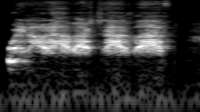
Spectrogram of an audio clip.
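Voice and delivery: breathless cry; whispered despair. Retold or imitated. To her husband, whispered and tearful. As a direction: whisper it like crying. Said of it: "I was like".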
